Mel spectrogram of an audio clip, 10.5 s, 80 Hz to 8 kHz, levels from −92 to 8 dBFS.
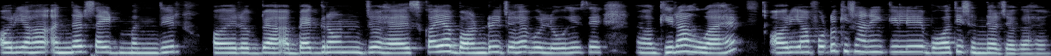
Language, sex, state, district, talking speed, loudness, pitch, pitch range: Hindi, female, Chhattisgarh, Rajnandgaon, 195 wpm, -16 LUFS, 265 Hz, 250-285 Hz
